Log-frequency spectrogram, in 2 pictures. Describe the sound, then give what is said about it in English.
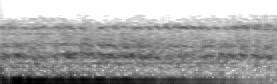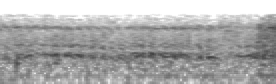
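A large flock of flamingos in the high mountains calls continuously, a dense, overlapping chorus of nasal honks and grunts that stays steady and fairly loud throughout, with a low rumble at the start. “Up here, there are few other creatures to bother the flamingos, but then few other creatures could even tolerate these conditions.”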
